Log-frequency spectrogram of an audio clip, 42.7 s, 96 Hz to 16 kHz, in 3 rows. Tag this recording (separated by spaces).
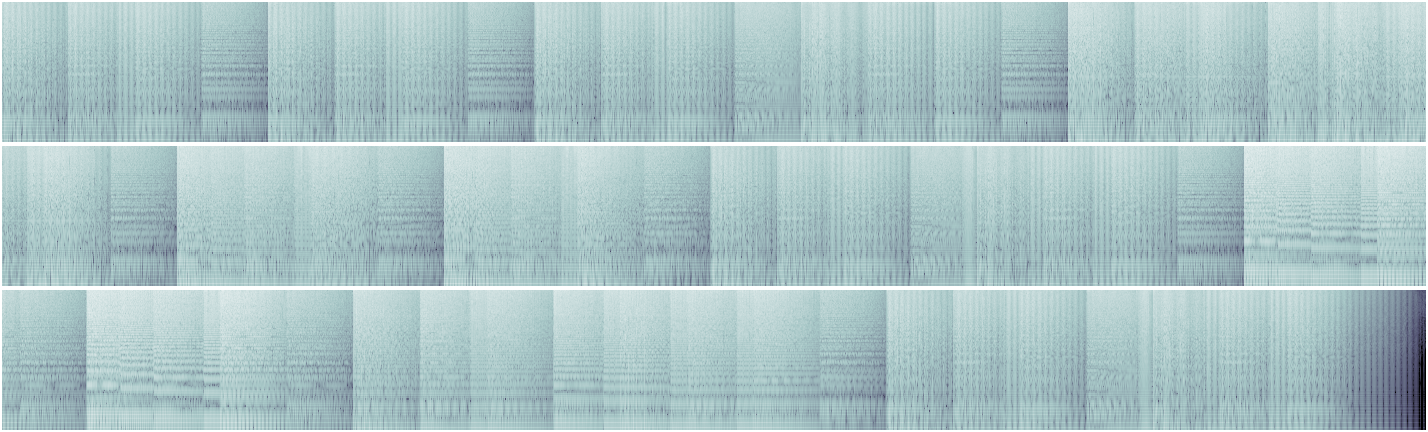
wave funeral chopin square digital march 8-bit-sound tracker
